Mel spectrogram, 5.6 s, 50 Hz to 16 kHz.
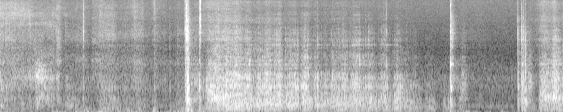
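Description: Long red and black acrylic nails scratch and tap the printed surface of a Minute Maid 1.75 L coated paperboard orange juice carton, hollow and held on its side with contents unknown. A dense, papery scratching fills the clip, strongest in the middle, while several sharp, hollow taps cut through it with short, dry decays.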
